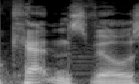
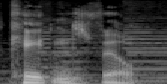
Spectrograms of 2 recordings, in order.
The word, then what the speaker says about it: Catonsville: Just so you know, Catonsville is pronounced with a long A. It's Catonsville.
